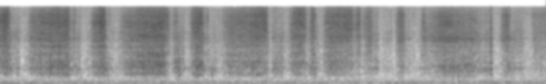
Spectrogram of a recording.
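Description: A gloved hand wipes the painted surface of a large oil painting on canvas, hanging upright in a dark wooden frame, with a grey microfiber rag. It produces a continuous soft, bright rubbing and swishing with uneven strokes and brief pauses, over a steady low hum.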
